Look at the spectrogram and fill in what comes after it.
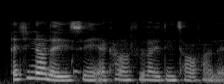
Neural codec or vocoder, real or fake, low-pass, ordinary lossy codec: none; real; none; none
